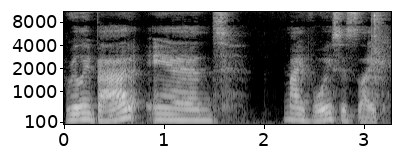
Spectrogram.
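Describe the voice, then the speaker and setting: A woman hosting a sewing tutorial, chatty and upbeat with lots of fillers, her voice hoarse and cutting in and out. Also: deep voice, slow pace, darkish tone. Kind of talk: casual how-to demonstration.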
